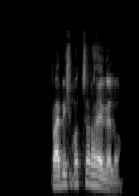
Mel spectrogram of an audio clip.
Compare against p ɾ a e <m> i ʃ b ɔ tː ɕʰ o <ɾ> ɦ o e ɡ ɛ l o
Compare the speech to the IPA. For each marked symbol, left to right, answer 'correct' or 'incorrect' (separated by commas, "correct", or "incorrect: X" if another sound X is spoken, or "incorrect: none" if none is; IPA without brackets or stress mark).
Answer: incorrect: b, correct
